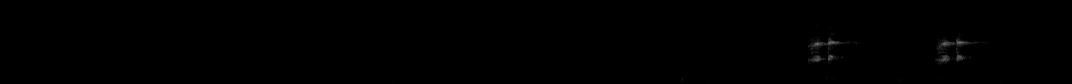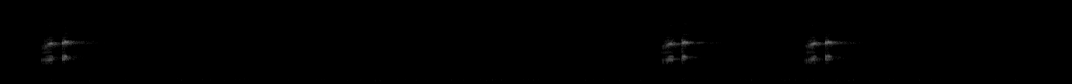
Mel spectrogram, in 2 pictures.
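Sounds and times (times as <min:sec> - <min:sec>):
Pacific tree frogs calling in a yard: 0:08.0 - 0:10.2, 0:11.1 - 0:11.9, 0:17.3 - 0:18.2, 0:18.8 - 0:19.6.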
